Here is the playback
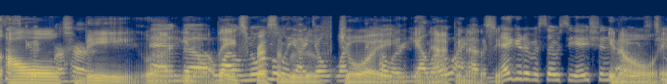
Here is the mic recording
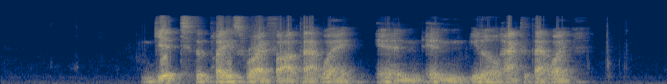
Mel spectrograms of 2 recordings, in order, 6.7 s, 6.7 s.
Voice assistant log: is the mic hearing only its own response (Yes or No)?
No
